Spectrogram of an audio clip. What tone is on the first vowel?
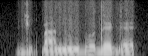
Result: low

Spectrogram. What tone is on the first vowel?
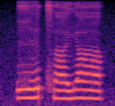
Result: rising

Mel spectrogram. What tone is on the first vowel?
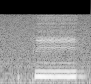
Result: high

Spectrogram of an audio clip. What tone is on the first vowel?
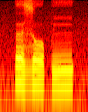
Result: falling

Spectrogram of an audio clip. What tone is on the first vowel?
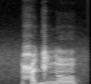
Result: low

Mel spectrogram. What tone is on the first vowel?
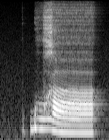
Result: high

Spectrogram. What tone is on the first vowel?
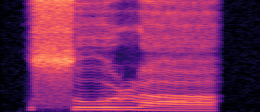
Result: high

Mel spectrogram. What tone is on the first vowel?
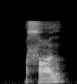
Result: rising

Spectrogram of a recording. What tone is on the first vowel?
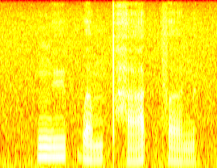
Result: high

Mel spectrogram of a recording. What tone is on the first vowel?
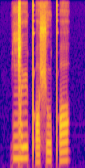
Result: high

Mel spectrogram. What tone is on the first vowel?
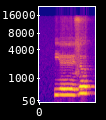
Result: low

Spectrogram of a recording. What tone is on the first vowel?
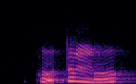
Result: low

